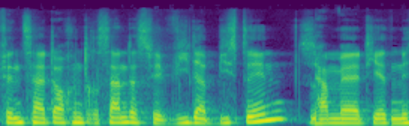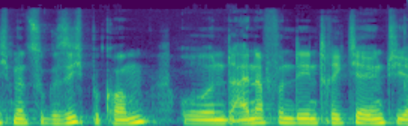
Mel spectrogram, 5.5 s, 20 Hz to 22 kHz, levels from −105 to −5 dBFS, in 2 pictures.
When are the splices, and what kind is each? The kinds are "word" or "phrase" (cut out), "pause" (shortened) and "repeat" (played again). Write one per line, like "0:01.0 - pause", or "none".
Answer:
0:01.6 - word
0:02.1 - phrase
0:02.6 - phrase
0:03.8 - pause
